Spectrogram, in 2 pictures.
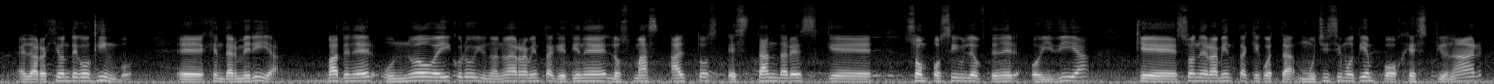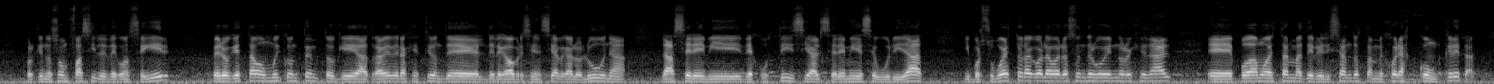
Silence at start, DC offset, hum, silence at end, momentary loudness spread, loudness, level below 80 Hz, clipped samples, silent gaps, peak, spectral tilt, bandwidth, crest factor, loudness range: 0 s; under 0.1%; none; 0 s; 8 LU; -20 LUFS; -42 dBFS; under 0.1%; none; -4 dBFS; -7 dB/octave; 16 kHz; 16 dB; 2 LU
